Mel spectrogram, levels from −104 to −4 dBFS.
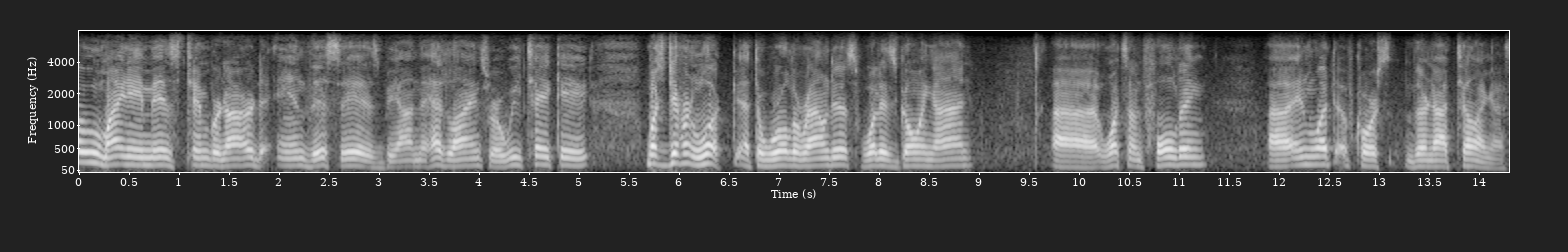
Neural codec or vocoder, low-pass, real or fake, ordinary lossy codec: none; 7.2 kHz; real; Opus, 32 kbps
